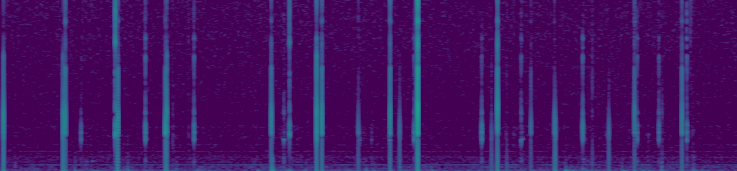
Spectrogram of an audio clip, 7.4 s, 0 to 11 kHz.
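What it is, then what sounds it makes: Recorder microphone capsules tapped with fingernails. Long acrylic nail tips from both hands tap rapidly on the metal and plastic microphone capsules of a Tascam DR-40 recorder. The result is a quick, irregular run of sharp, very short, bright clicks over a quiet, steady low hum.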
